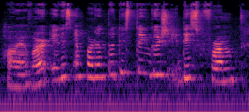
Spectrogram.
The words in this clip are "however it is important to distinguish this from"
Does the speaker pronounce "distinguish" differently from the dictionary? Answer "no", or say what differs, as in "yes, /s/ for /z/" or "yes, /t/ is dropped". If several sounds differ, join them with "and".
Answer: no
